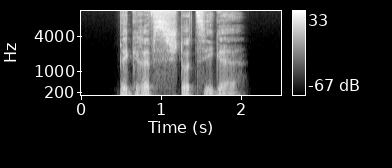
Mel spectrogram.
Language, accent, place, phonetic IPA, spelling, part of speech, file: German, Germany, Berlin, [bəˈɡʁɪfsˌʃtʊt͡sɪɡə], begriffsstutzige, adjective, De-begriffsstutzige.ogg
- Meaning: inflection of begriffsstutzig: 1. strong/mixed nominative/accusative feminine singular 2. strong nominative/accusative plural 3. weak nominative all-gender singular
